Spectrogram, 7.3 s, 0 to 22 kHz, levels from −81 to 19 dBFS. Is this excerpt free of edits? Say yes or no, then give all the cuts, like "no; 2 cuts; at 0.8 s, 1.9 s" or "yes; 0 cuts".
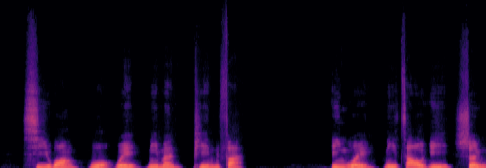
yes; 0 cuts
